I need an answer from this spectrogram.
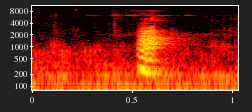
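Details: Pet cat, one of the pair Mouse and Remi, excited over a tuna treat indoors. A single short, bright meow lasting about a fifth of a second, with a clear voiced tone, breaks an otherwise quiet room.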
